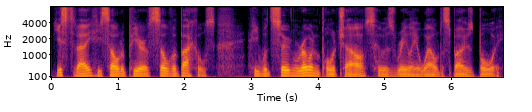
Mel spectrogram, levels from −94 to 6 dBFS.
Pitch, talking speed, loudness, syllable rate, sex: 95 Hz, 185 wpm, -18 LUFS, 4.8 syllables/s, male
